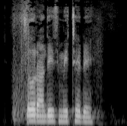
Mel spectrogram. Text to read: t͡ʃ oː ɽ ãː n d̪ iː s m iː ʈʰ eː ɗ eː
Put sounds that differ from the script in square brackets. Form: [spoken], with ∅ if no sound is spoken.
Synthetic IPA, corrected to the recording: t͡ʃ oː [ɾ] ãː n d̪ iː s m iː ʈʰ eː ɗ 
